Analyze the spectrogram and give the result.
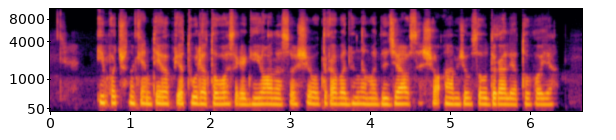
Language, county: Lithuanian, Vilnius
